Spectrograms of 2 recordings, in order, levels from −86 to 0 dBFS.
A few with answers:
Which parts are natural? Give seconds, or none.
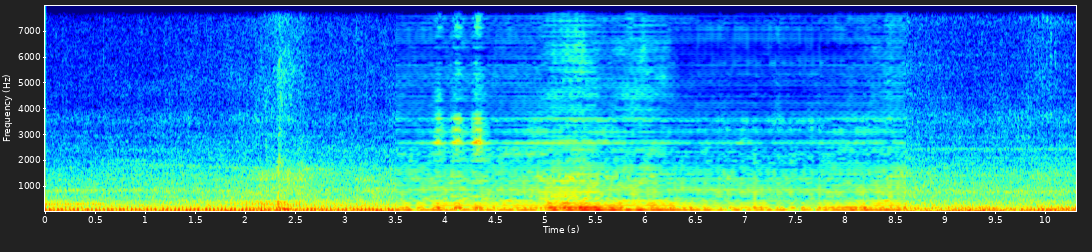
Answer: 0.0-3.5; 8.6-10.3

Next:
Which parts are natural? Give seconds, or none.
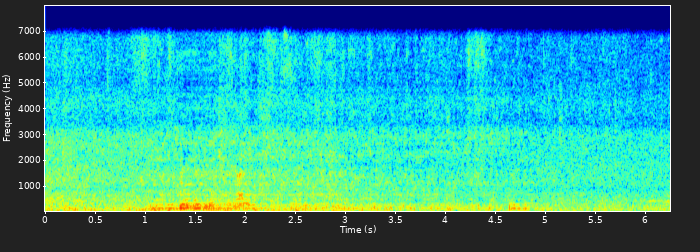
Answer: 0.0-1.1; 4.9-6.3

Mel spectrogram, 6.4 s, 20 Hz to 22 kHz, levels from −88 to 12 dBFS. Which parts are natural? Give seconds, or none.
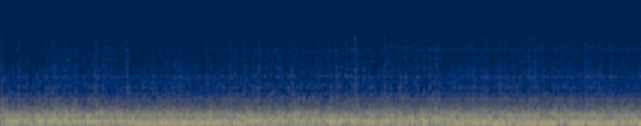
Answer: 1.3-2.4; 4.5-6.4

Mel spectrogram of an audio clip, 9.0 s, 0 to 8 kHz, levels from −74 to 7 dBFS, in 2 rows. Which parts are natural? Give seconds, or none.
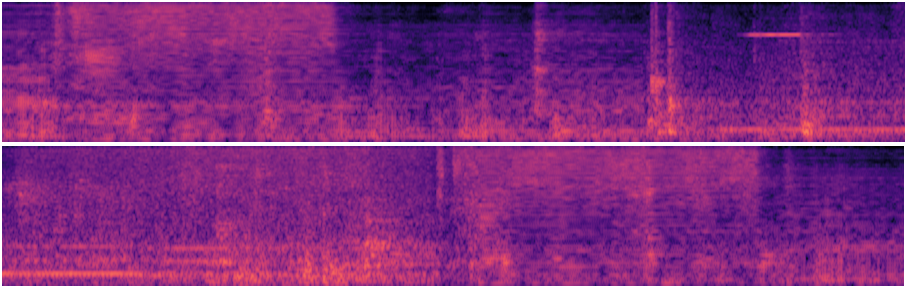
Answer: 3.2-6.9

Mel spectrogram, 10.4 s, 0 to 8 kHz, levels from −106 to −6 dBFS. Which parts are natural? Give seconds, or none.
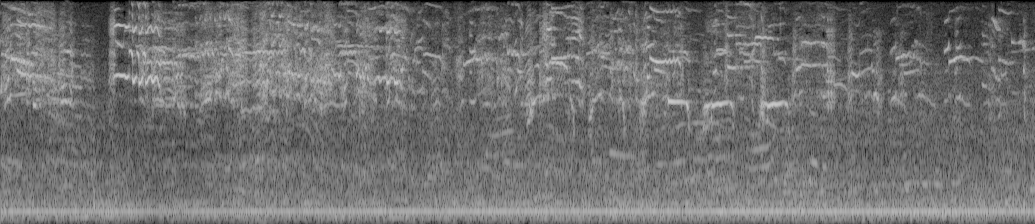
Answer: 0.0-10.4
